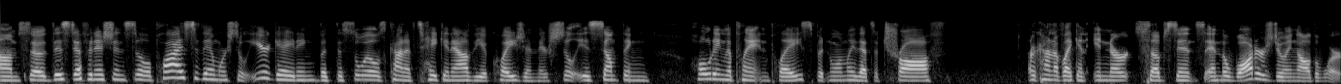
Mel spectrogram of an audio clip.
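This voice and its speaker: A woman talks in a Southern US accent at a fairly quick pace. Her pitch variation is ordinary. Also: medium pitch for a woman. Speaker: college horticulture instructor. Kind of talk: lecture. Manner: casual, many filler words.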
